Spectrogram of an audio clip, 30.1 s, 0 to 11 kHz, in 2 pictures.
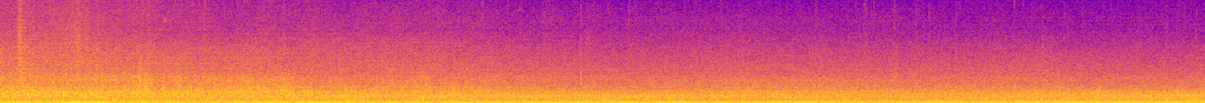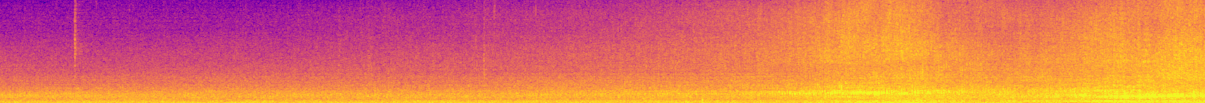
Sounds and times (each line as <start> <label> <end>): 0.0 Cars driving across the wet bricked road surface 8.3
15.6 Cars driving across the wet bricked road surface 30.1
